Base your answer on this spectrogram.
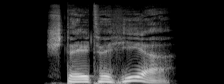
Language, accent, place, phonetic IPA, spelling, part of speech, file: German, Germany, Berlin, [ˌʃtɛltə ˈheːɐ̯], stellte her, verb, De-stellte her.ogg
- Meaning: inflection of herstellen: 1. first/third-person singular preterite 2. first/third-person singular subjunctive II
